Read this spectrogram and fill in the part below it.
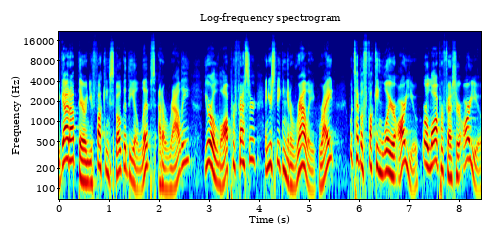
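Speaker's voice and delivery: put-on harsh, high-pitched, berating tone. Speaker retells what he said to a law professor on a call, retelling a harsh tone. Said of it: "in a rather harsh, harsh tone".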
